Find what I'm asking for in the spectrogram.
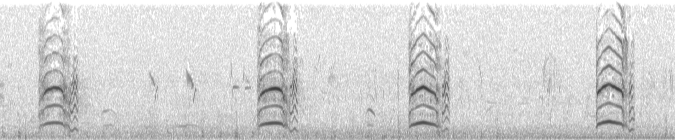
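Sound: northern lapwing calls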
